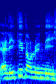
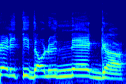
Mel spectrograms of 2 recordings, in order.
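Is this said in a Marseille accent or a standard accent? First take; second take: standard; Marseille. First: It is said in a standard accent. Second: It is said in a Marseille accent.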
